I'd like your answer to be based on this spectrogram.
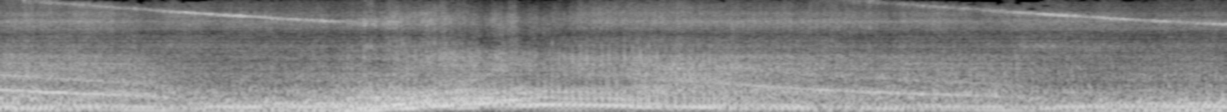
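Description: A tuned, straight-piped truck with its catalytic converters deleted rumbles loudly nearby, its exhaust holding a continuous low roar with a rising and falling swell midway and a thin whine above.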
